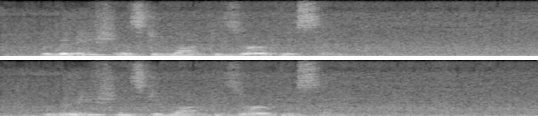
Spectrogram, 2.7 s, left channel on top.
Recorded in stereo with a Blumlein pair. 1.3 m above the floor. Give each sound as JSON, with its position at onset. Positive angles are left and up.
{"t": 0.2, "sound": "a woman speaking", "azimuth_deg": 65, "distance_m": 1.5}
